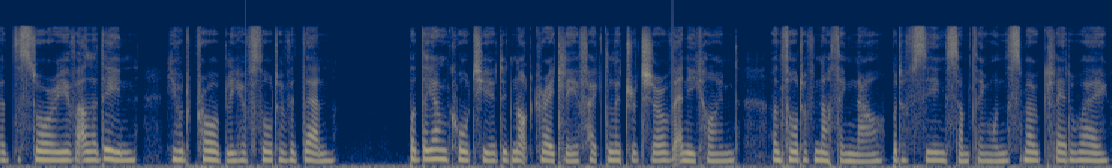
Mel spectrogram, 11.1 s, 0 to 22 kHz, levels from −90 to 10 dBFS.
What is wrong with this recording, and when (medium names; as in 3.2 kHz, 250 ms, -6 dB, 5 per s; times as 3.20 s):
2.45 s: pop -19 dBFS
6.72 s: pop -13 dBFS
